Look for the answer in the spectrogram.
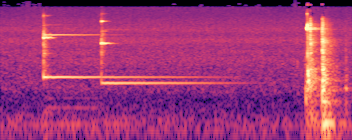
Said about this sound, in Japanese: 俺は少し緊張した面持ちで正面玄関の呼び鈴を押した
